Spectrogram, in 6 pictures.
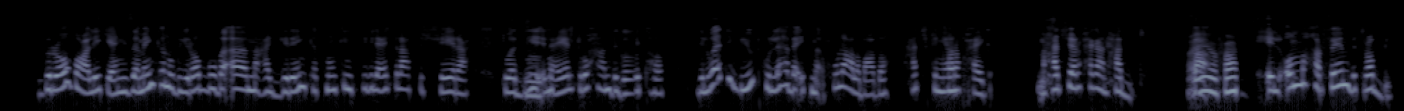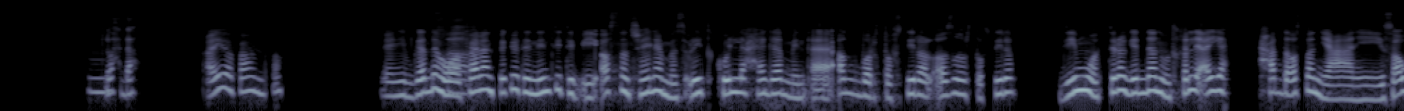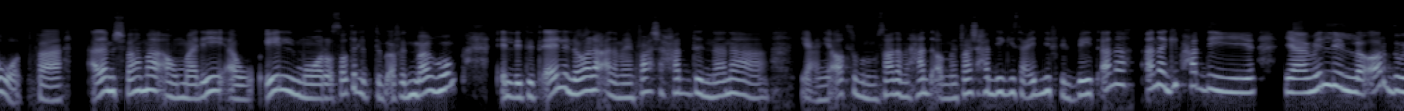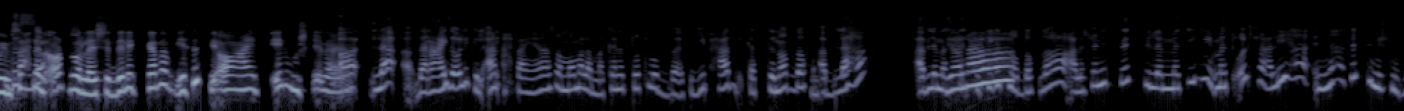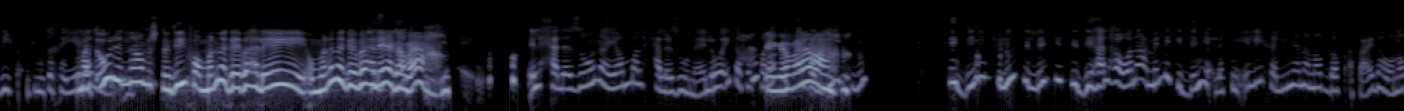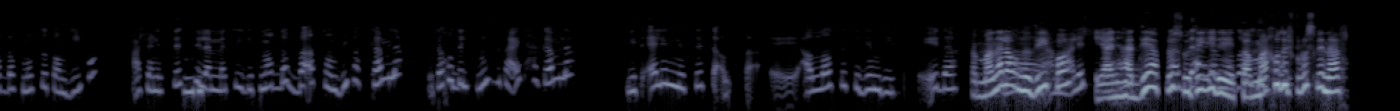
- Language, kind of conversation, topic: Arabic, podcast, إزاي تعرف إنك محتاج تطلب مساعدة؟
- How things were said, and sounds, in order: distorted speech; other noise; laughing while speaking: "جماعة"; chuckle; laughing while speaking: "يا جماعة"; chuckle; laughing while speaking: "المظاهر"; chuckle; tapping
